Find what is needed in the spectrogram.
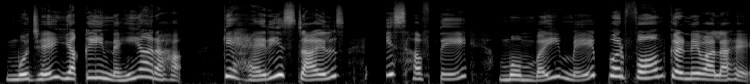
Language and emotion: Urdu, surprised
